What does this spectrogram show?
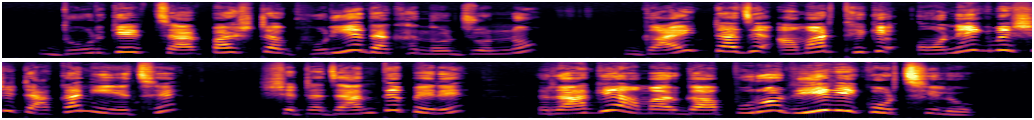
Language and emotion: Bengali, angry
